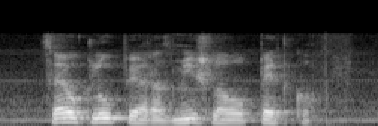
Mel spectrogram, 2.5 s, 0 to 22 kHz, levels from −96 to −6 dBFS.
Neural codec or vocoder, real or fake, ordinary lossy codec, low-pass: none; real; Opus, 64 kbps; 7.2 kHz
